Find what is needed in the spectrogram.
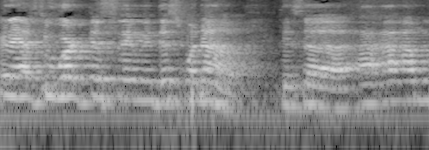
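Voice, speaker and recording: Amid noticeable background noise and audible room echo, a man talks at a fairly quick pace with a high pitch and lively intonation. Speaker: pastor. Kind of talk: sermon.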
